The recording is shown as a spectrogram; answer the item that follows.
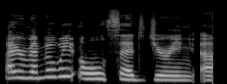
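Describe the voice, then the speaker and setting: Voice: high voice, lively intonation, moderate pace, a bit bright, smooth, dry recording, studio quality. A podcast host asking broad questions in a casual, chatty way, often breaking off and restarting sentences. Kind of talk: casual interview chat.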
